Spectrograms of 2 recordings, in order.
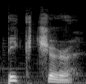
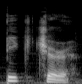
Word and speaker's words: picture: fotografía o una foto la letra T de picture se pronuncia como ch a picture a picture y usaremos la palabra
